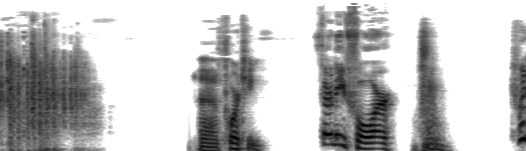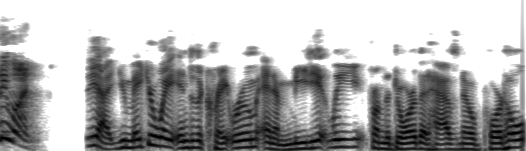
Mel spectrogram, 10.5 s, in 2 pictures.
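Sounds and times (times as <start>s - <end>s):
dice being rolled: 0.0s - 1.1s
speech: 2.0s - 4.6s, 5.2s - 10.5s.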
